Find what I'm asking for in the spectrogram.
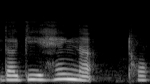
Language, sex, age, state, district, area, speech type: Manipuri, female, 18-30, Manipur, Senapati, rural, spontaneous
